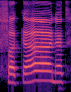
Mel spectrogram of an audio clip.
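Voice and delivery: फ़कानत with a long held kaa; stretched madd. Shown as a demonstration. Teacher models two-beat madd, फ़कानत with drawn-out kaa. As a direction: draw out the aa of फ़कानत. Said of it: "दो हरकत खींच के पढ़ेंगे".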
